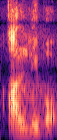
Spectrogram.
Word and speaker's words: 올리브: 예루살렘에서 최고로 좋은 올리브 오일, 발음을 더 정확하게 하면 알리브 오일, 최고로 좋은 그 오일 향기가 막 나는 겁니다.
